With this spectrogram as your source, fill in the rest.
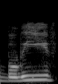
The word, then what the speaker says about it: Bleav: podcast it's on the believe podcasting Network it's with lions legendary safety Benny blades you got to check it out it's called bleav they pronounce that believe in Lions on the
